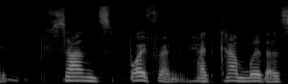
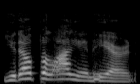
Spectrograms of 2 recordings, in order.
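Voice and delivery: raised, commanding voice; loud stern order; 6 semitones higher, 10 dB louder than usual. Retold or imitated. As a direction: bark it like a soldier. Retold GI ordering her out.

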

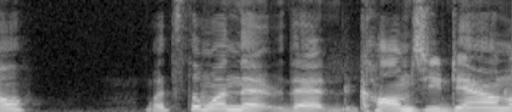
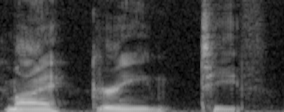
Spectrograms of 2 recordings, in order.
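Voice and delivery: quieter and slower, savouring it; soft slow murmur; 5 semitones lower, 7 dB quieter, slower than usual. Pretend. A friend repeats the druid's delight in a soft, slow murmur. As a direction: let the phrase fade out softly. Echo trailing off.

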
